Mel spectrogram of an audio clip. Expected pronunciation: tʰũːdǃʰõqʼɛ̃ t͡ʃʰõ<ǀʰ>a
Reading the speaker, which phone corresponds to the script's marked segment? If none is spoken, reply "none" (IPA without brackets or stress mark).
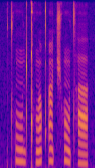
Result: tʰ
